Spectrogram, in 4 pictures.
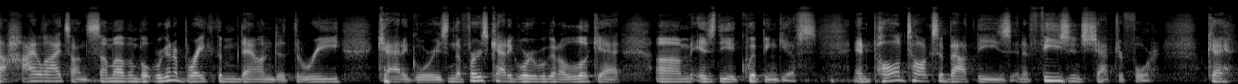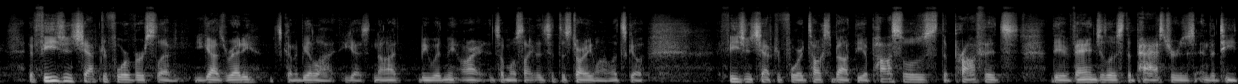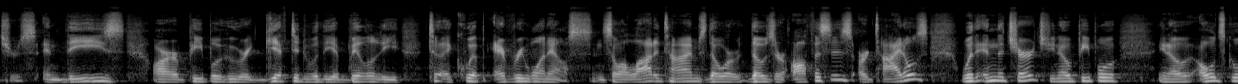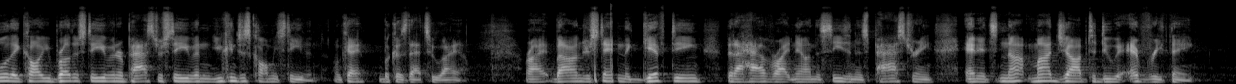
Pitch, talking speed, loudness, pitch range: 130 Hz, 205 wpm, -26 LUFS, 115-150 Hz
